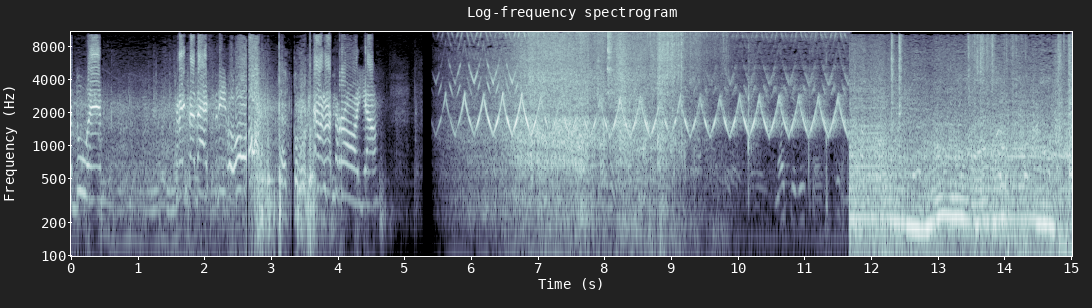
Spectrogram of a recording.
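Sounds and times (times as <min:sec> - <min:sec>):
electronic siren wailing: 0:05.4 - 0:13.2.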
